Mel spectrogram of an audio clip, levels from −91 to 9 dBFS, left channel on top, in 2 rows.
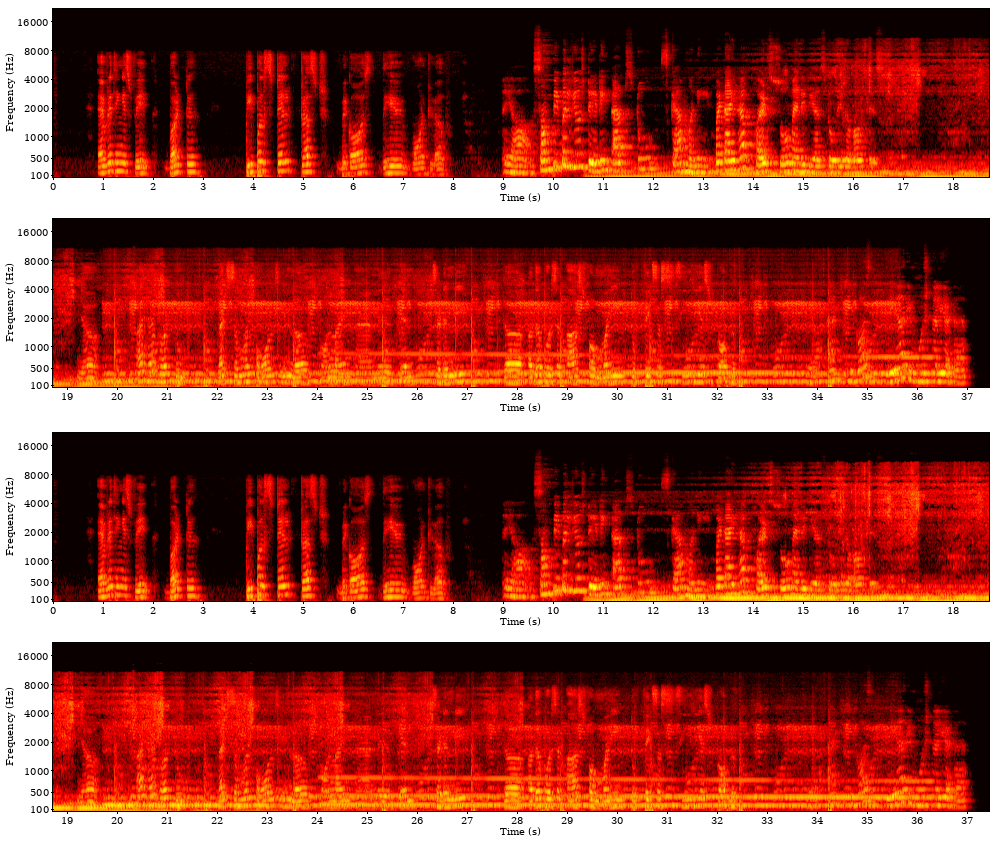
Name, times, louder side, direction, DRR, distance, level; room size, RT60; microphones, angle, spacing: voice 1, 0.9-1.9 2.2-2.9 3.9-6.3 6.6-7.8 19.2-19.7 20.4-21.4 22.0-25.9 26.3-27.0 27.6-32.4, left 1 dB, 5° left, 0.9 m, -30 dB
voice 2, 9.0-16.6 33.8-37.0, left 3 dB, 40° left, 0.5 m, -28 dB
sound 1, 10.6-26.3 27.5-28.1, right 5 dB, 40° right, 0.4 m, -29 dB
sound 2, 19.7-35.7, left 2 dB, 60° left, 1.0 m, -34 dB
sound 3, 24.0-36.3, right 4 dB, 75° right, 1.5 m, -34 dB
6.0 x 2.5 x 2.2 m
head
